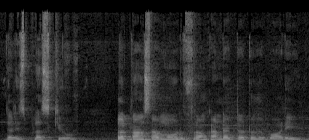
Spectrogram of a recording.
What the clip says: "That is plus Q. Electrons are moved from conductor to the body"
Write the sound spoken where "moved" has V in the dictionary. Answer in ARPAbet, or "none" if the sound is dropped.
none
